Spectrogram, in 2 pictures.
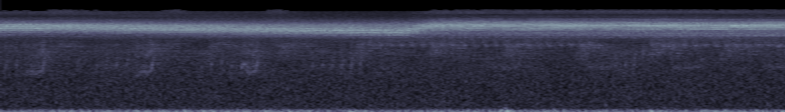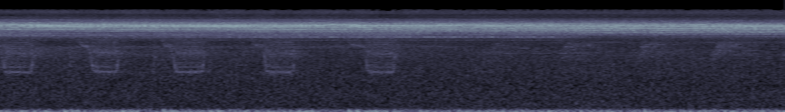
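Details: Cicada chorus in the pine woods of Ssanggyesa temple on Jirisan, National Park: continuous shrill buzzing hiss, overlaid by short repeated pulses roughly every half second to second, plus a low background rumble.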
